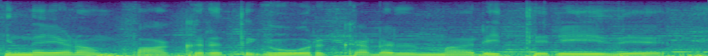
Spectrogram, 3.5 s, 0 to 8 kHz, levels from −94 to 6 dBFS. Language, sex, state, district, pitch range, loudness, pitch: Tamil, male, Tamil Nadu, Namakkal, 105-115 Hz, -14 LUFS, 105 Hz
